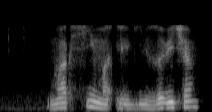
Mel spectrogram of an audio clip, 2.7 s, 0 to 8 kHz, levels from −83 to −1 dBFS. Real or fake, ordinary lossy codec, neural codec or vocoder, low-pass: fake; AAC, 16 kbps; vocoder, 22.05 kHz, 80 mel bands, WaveNeXt; 7.2 kHz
